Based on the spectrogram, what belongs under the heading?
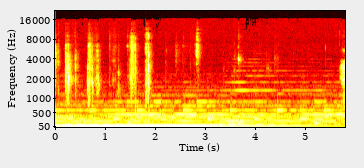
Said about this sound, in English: Okay, so I'm going to shuffle these cards and see what we need to affirm today.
